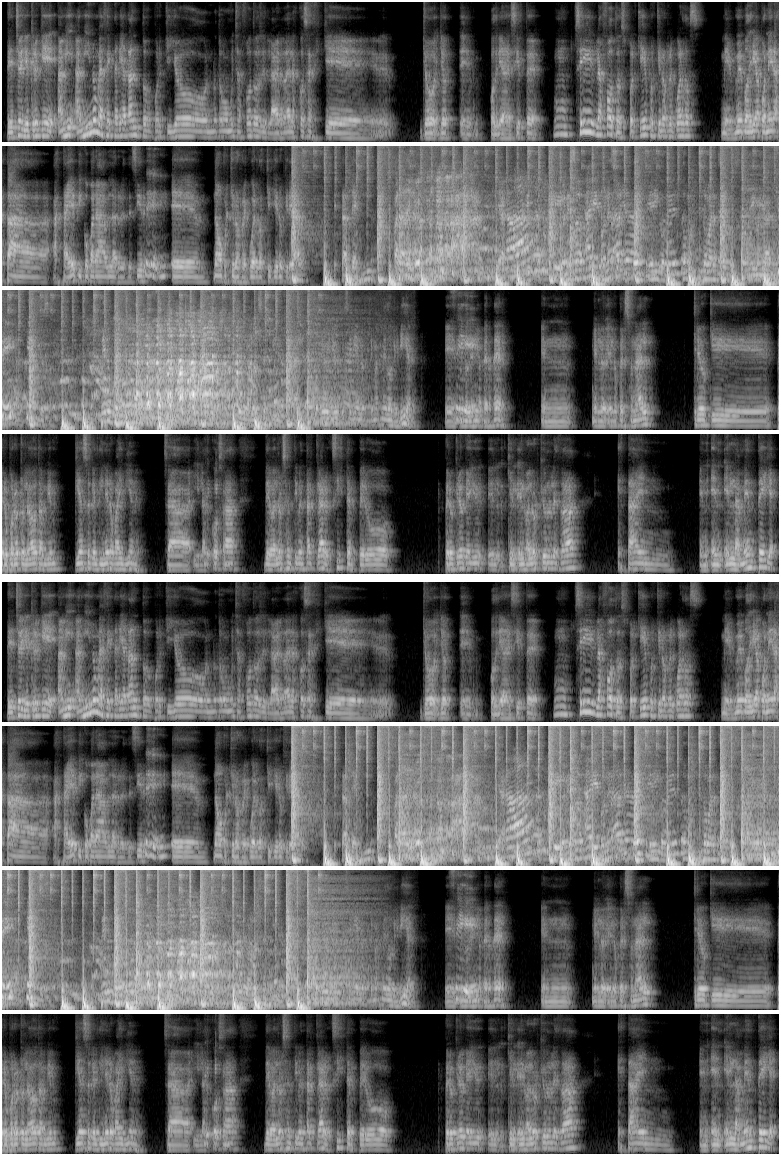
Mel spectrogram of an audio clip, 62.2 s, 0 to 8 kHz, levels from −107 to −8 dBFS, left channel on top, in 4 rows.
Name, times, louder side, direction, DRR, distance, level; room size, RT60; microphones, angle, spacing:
voice 1, 0.1-7.8 8.4-10.7 11.0-13.9 14.4-18.4 18.9-21.6 22.2-23.0 23.4-24.0 24.5-25.7 26.0-26.3 26.7-27.2 27.5-28.8 29.1-32.0 33.0-39.3 39.9-41.2 41.8-42.5 42.9-44.1 44.9-47.7 48.1-49.4 49.9-51.3 51.9-54.4 55.5-58.2 58.9-60.0 60.6-62.0, left 1 dB, 10° left, -1 dB, 2.3 m, -37 dB
voice 2, 18.4-18.8 25.6-26.9 27.2-29.2 30.9-31.7 40.1-40.7 50.6-50.7 51.0-51.2, right 2 dB, 65° right, 0 dB, 3.2 m, -33 dB
sound 1, 21.3-38.2, right 5 dB, 90° right, 0.7 m, -25 dB
Laughter, 22.9-23.1 23.3-30.1 30.6-38.8, left 3 dB, 50° left, 1.7 m, -31 dB
12.5 x 5.1 x 4.4 m, 0.30 s
head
